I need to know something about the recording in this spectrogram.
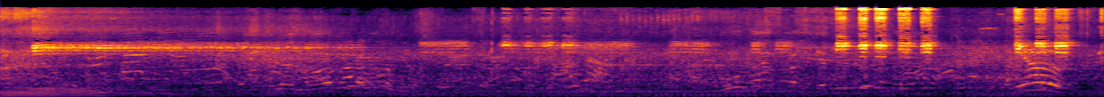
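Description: Many people talk and call out around a busy outdoor street.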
